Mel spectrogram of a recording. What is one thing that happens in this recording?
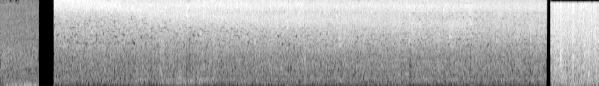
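Hail pours down steadily outdoors with a loud hiss.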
